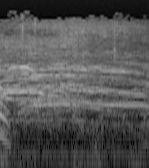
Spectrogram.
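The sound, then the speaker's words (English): A dense crowd cheers and shouts in a sustained, excited roar, many voices overlapping at a steady high level for the full two seconds with no pauses. “The crowd is in a frenzy as they Woo! Watch this whole process.”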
